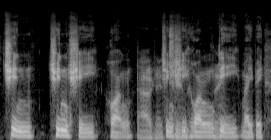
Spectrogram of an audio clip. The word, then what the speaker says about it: Qin: there you go yeah Quinn is chin for a start but um another thing just very quickly to sound that is to pronounce it properly not only do you need to know sort of what it's supposed to sound like but you've really kind of got to put on a Chinese accent to do it real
